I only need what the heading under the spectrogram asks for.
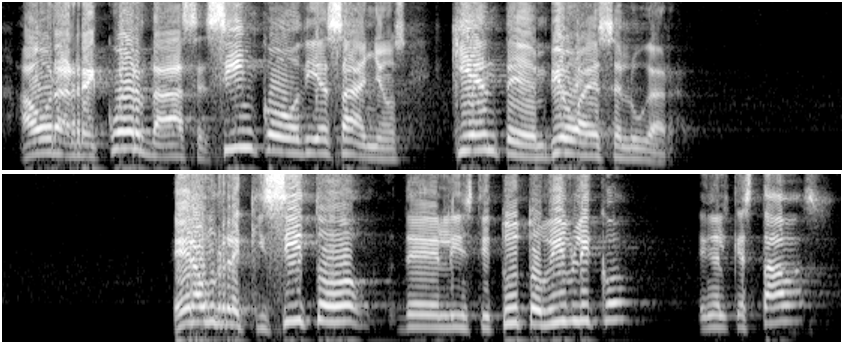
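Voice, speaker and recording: Male preacher, Salvadoran accent, higher pitch, emphatic sermon delivery. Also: a bit bright. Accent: Salvadoran Spanish. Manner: emphatic, asks the listeners rhetorical questions.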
